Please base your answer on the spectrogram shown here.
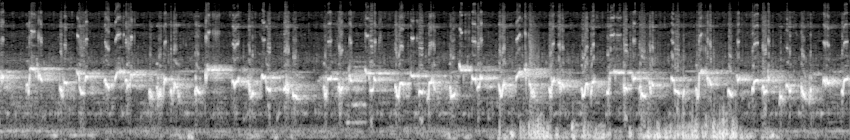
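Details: Dense, fast chattering song of a yellow-vented bulbul, a nonstop tumble of bright warbled notes used to stimulate other bulbuls to sing; a burst of low rumbling noise sounds midway.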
